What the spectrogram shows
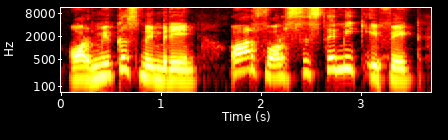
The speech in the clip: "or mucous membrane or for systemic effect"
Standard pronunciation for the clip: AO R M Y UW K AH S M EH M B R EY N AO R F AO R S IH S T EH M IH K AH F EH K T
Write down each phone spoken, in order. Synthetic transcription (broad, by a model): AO R M Y UW K AH S M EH M R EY N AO R F AO R S IH S T EH M IH K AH F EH K T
